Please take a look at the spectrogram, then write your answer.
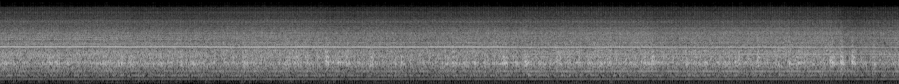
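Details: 2005 Honda Odyssey, 268,167 km: steady high whine and whir over the running engine, constant; worn water pump bearing, noise gone after replacing water pump, thermostat, thermo switch and coolant.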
